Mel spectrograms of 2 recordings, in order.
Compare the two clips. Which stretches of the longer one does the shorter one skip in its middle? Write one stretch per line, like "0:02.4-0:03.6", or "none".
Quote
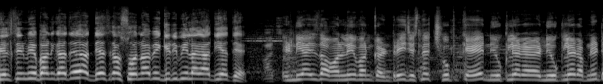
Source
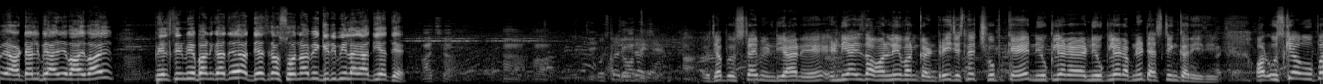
0:04.4-0:08.3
